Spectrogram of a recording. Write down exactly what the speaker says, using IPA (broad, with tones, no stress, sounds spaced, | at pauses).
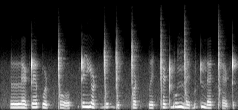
lː ɛ˧˩˧ ʈ ɛ˦˥ p o˧˩˧ ʈ ǀ o˧˩˧ | ʈ i˦˥ j ɔ˧˩˧ ʈ ɡ͡ǀ u˦˥ ɡ͡ǀ u˧˩˧ ʈ ǀ ɔ˧˩˧ ʈ pː e˧˩˧ ǀ ɛ˦˥ ʈ ɡ u˦˥ ŋ͡ǀ e˧˩˧ ɡ u˦˥ ʈ n ɛ˦˥ ǀʰ ɛ˧˩˧ ʈ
